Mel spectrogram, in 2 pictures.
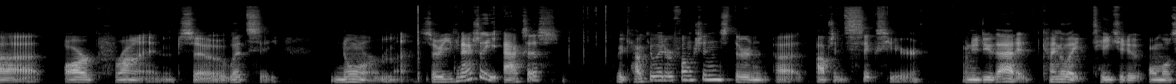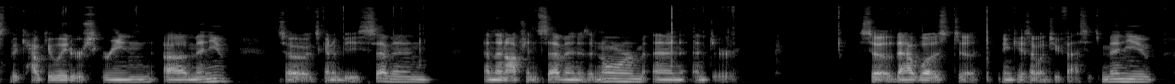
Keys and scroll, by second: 4.3 Menu, 5.6 Down, 8.9 Right, 15.5 7, 18.7 Return, 21.7 Menu.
